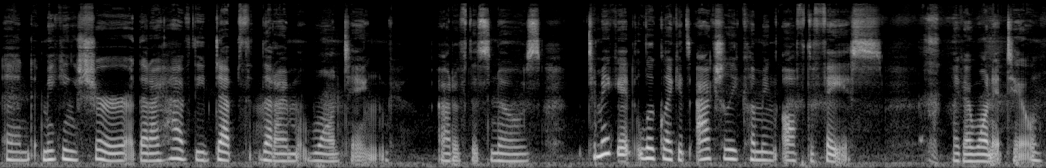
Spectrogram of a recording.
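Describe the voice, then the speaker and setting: A woman with a croaky voice from a cold, narrating a drawing tutorial in an unhurried way while she shades. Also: lowish voice, darkish tone, slight background noise. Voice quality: gravelly. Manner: unhurried, talks while shading. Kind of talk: relaxed drawing tutorial voice-over.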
